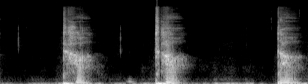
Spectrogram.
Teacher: Rồi chữ th này có dấu nặng này chúng ta cũng vậy, tha tha tha, không phải là thờ mà tờ hờ ha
